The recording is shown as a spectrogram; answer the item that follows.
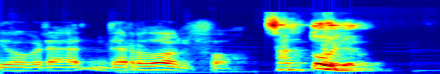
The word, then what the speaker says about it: Santullo: La pronunciación es italiana, es Santullo. Lo que pasa es que en esta parte del mundo, de hecho en México era Santulio, y acá ha sido Santullo, Santullo, pero no, se pronuncia Santullo, porque viene de alguna parte de Italia, no tengo muy claro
